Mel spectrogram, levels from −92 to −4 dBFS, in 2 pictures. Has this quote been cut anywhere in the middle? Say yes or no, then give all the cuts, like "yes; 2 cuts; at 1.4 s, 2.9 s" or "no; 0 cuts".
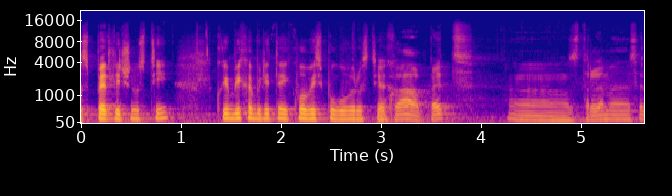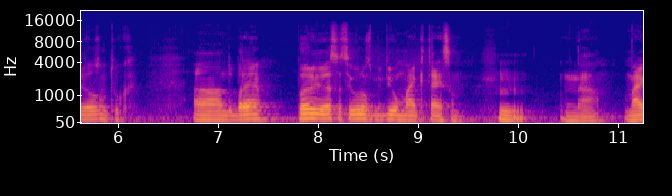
no; 0 cuts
